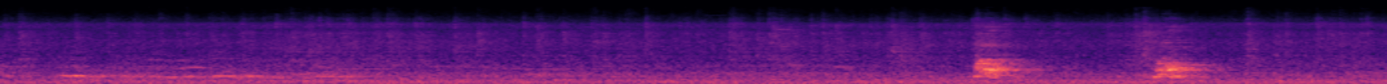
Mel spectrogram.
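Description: A dog whimpers softly in its sleep.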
